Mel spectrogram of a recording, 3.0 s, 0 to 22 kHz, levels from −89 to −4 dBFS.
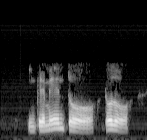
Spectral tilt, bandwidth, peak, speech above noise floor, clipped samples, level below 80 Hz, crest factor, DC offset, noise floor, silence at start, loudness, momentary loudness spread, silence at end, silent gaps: -8 dB/octave; 4 kHz; -4 dBFS; 45 dB; under 0.1%; -72 dBFS; 16 dB; under 0.1%; -62 dBFS; 0.55 s; -18 LUFS; 14 LU; 0.4 s; none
